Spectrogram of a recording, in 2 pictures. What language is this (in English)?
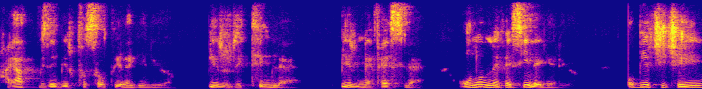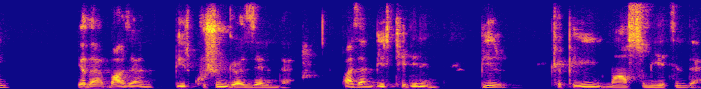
Turkish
